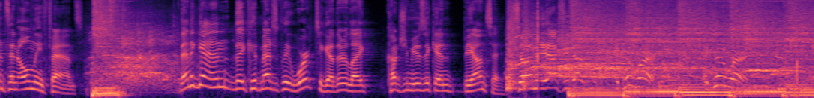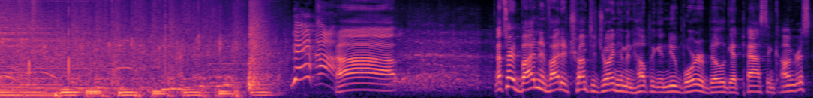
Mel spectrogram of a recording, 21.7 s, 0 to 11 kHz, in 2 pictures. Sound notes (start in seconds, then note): 1.3 rim shot; 10.5 country music plays; 14.8 laughter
